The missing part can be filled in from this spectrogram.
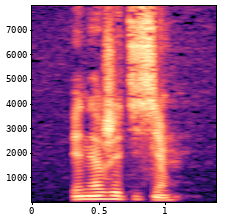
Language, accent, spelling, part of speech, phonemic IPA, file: French, France, énergéticien, noun, /e.nɛʁ.ʒe.ti.sjɛ̃/, LL-Q150 (fra)-énergéticien.wav
- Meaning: energy company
